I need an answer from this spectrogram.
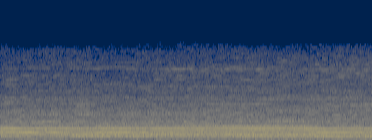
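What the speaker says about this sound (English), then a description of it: "Heat gun." A heat gun blows steadily while drying a mixed media canvas, a constant airy whooshing roar that stays even and unbroken throughout, close and alone.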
